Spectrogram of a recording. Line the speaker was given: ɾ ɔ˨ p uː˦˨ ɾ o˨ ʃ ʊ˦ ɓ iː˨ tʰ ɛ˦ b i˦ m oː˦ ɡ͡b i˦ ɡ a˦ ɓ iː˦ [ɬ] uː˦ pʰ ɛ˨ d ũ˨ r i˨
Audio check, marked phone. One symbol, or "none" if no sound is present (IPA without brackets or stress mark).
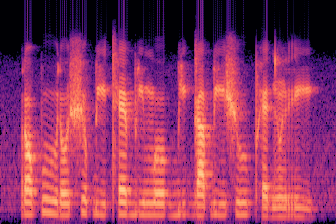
ʃ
